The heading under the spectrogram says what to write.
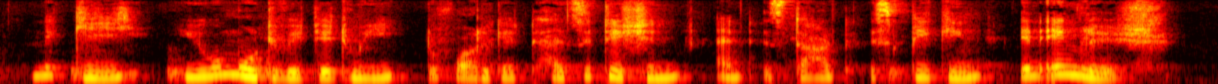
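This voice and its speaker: With hardly any pauses, a woman speaks at a fairly slow pace in a somewhat breathy, dark, mellow voice of medium pitch and ordinary pitch variation. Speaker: English practice presenter. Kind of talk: scripted dialogue practice.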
